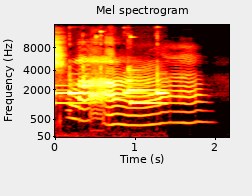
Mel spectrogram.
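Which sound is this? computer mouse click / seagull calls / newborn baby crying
newborn baby crying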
